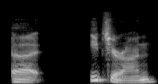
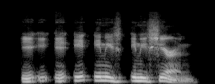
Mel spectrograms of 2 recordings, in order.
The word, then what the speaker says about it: Inisherin: Fifth movie is Banshees of Inisherin. I think I already said it wrong. It's not Inisherin. Inisherin. The Banshees of Inisherin.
